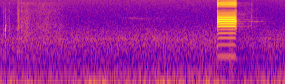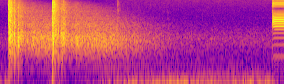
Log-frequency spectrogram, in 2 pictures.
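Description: Two sharp handgun shots from a Smith & Wesson Shield fired one-handed with the non-dominant hand during a handgun qualification drill, about a second apart, loud and close with a ringing decay; a timer beep sounds just before.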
